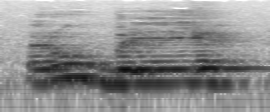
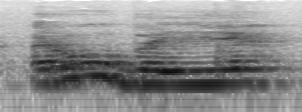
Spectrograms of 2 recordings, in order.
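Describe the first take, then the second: No difference in how they are said.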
